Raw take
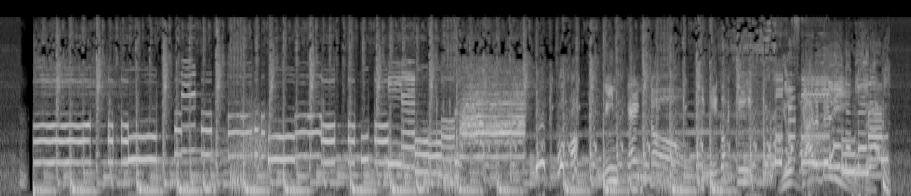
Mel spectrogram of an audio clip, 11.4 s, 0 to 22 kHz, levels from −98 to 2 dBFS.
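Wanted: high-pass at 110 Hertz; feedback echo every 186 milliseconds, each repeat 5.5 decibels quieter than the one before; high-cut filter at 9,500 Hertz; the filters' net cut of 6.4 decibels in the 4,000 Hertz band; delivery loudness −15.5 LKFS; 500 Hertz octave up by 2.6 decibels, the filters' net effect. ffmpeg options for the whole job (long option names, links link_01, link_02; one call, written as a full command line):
ffmpeg -i in.wav -af "highpass=110,lowpass=9500,equalizer=frequency=500:width_type=o:gain=3.5,equalizer=frequency=4000:width_type=o:gain=-8.5,aecho=1:1:186|372|558|744|930|1116|1302:0.531|0.281|0.149|0.079|0.0419|0.0222|0.0118,volume=8dB" out.wav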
